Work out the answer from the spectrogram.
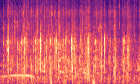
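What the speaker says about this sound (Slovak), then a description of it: "Potlesky na mieste" Audience applause at the opening of a children's playground, a steady patter of many hands clapping at a moderate distance, with faint voices mixed in.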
